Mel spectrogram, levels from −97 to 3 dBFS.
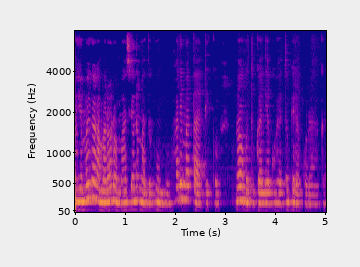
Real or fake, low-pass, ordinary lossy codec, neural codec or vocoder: real; none; none; none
